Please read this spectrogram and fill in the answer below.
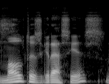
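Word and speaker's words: Moltes gràcies: Actually, how do you say gracias in Catalan? – Gracias. – Gracias. – Molt gracias. – Moltes gracias.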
